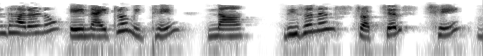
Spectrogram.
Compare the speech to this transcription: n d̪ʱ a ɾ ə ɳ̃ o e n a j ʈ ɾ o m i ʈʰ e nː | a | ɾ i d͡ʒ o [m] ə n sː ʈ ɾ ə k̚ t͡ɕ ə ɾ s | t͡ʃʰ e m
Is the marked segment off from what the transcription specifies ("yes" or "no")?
yes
